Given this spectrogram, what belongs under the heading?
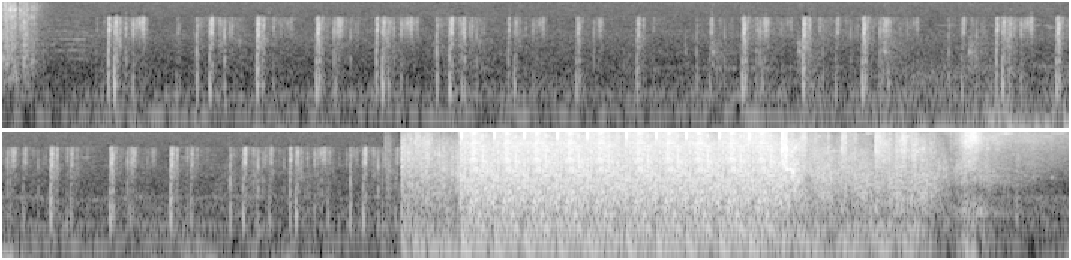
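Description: Rapid rhythmic pistol fire in Counter-Strike: Source during pistol practice on the Italy map, a long string of sharp close shots followed by a louder, denser burst of gunfire that cuts off near the end.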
